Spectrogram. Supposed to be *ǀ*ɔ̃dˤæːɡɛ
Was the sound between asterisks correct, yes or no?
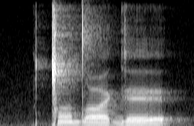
yes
